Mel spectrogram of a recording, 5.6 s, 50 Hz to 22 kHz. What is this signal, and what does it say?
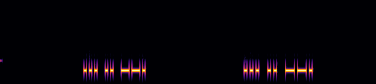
Morse code, heard as a keyed tone, about 27 wpm, 700 Hz. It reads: SIG SIG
